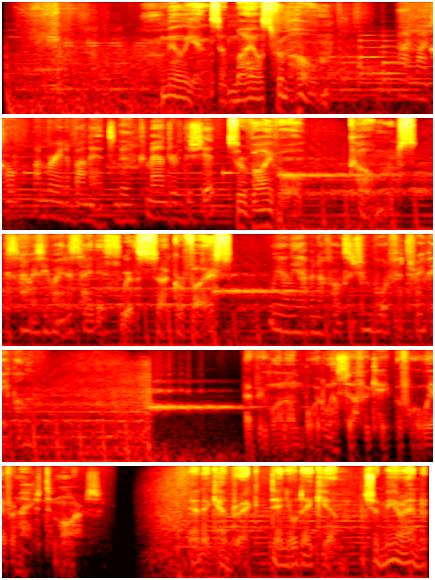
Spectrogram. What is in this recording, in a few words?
Trailer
